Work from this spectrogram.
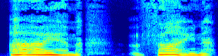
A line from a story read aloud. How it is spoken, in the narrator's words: she stammered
